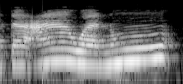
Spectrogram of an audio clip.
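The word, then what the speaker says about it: تعاونوا: Nah, kita lihat cara membacanya di sini wa ta'awanu. Di sini ada dua ketukan ya pembacaannya, a dan nu panjang dua ketukan.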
